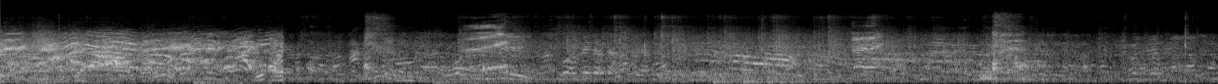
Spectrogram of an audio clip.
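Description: A crowd of men shouts and talks excitedly outdoors.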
